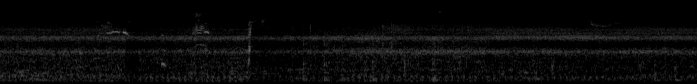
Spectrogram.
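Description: Steady drone of insects, with a few short high-pitched squeaks and a sharp click between about one and two and a half seconds in, and a brief falling chirp near the end.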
